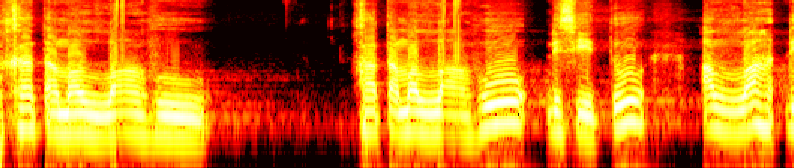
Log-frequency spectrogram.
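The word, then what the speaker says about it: خَتَمَ اللَّهُ: Nah, di Al-Qur'an misalnya khatamallahu ini kalau dipisah cara bacanya adalah khatama Allahu. Itu kalau dipenggal. Tapi kaidah membacanya disebut kemudian makhraj dan naqhwarnya. Cara membacanya khatamallahu.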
